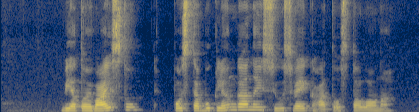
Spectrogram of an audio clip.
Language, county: Lithuanian, Marijampolė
